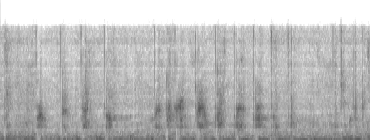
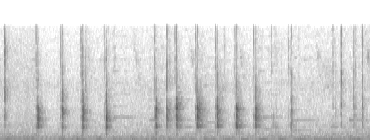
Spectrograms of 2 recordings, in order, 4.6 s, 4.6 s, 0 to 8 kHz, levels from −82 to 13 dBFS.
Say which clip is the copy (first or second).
first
